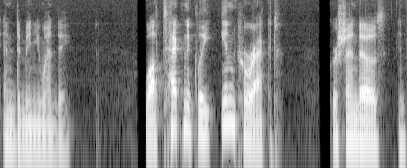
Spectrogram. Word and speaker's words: diminuendi: It is technically correct to pronounce multiples of crescendo as crescendi and multiples of diminuendo as diminuendi. This is because in Italian words that are plural usually end with an i like spaetto to spaghetti.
